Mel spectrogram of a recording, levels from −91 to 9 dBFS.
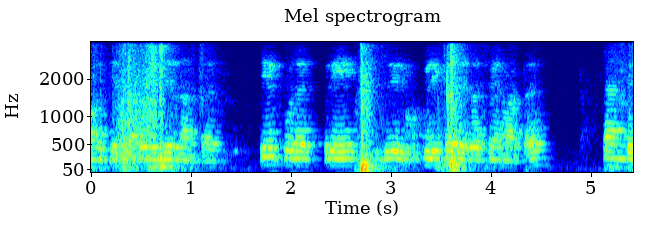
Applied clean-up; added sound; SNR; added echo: none; Door; 2 dB; reverberation time 0.2 s.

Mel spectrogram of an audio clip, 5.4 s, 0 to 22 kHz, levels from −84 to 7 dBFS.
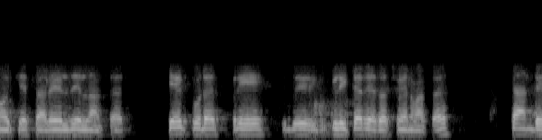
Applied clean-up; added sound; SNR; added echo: none; none; none; none.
